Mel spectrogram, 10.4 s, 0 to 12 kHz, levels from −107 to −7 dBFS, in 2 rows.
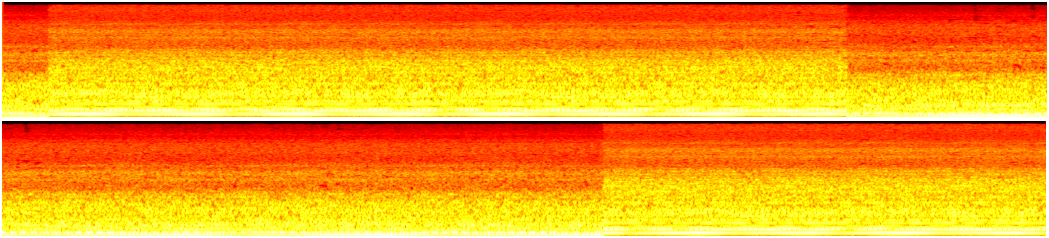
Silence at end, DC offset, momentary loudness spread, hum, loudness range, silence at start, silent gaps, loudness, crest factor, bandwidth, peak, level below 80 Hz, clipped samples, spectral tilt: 0 s; under 0.1%; 3 LU; none; 2 LU; 0 s; none; -15 LUFS; 12 dB; 11 kHz; -2 dBFS; -20 dBFS; under 0.1%; -8 dB/octave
